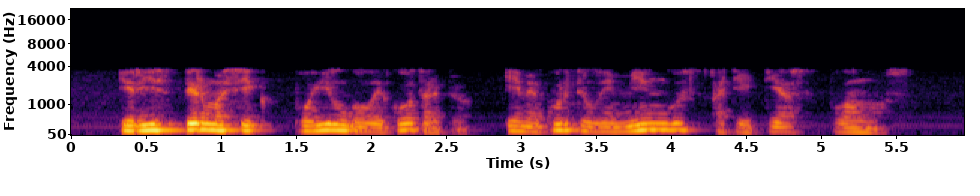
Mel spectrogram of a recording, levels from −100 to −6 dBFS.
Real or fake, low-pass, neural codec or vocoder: real; 3.6 kHz; none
